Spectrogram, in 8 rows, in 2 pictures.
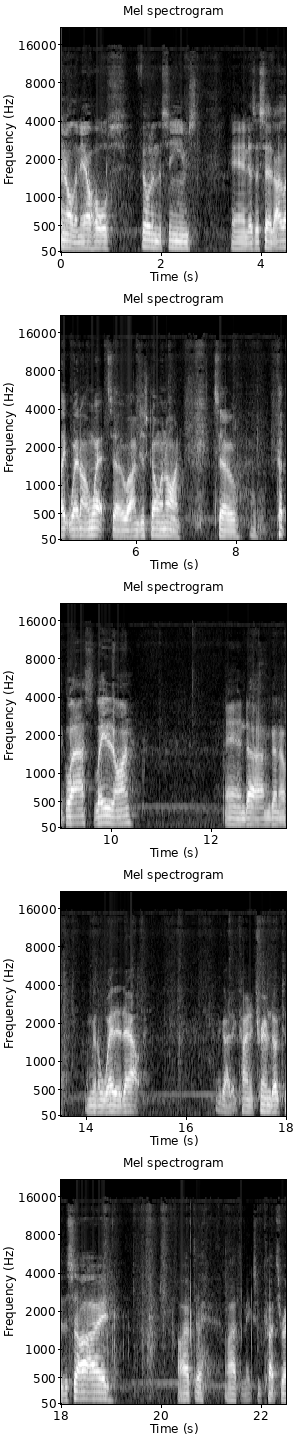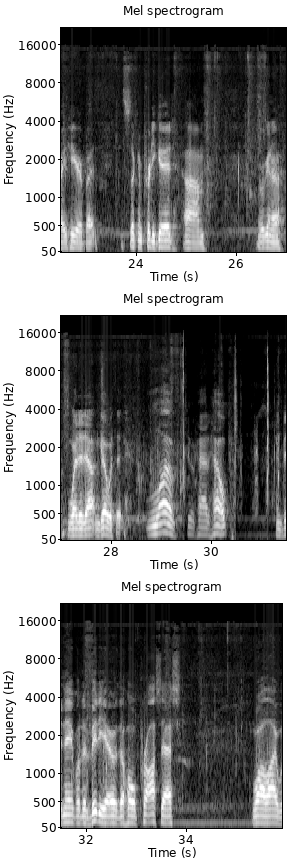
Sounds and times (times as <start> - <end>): Speech: 0.0 - 2.8, 3.4 - 7.0, 7.6 - 10.5, 12.2 - 15.2, 16.6 - 19.1, 20.3 - 25.5, 26.4 - 30.5, 31.3 - 34.0, 35.3 - 35.9.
